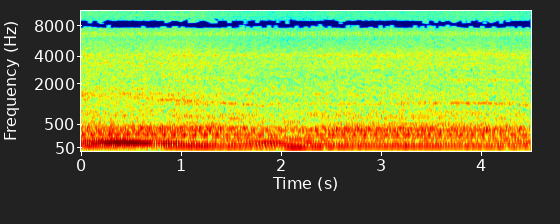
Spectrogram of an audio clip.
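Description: Suzuki Jimny engine idling steadily, breathing through a newly fitted snorkel, its pitch shifting slightly about two seconds in. It is running on a nearly empty fuel tank and is close to cutting out.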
